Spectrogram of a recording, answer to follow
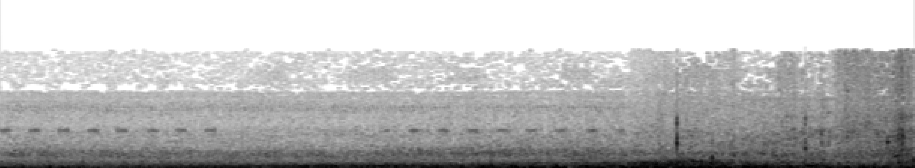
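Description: Steady outdoor background noise with some wind on the microphone, and a faint, high-pitched chirp repeating evenly about four times a second. A single light click comes about four and a half seconds in.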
